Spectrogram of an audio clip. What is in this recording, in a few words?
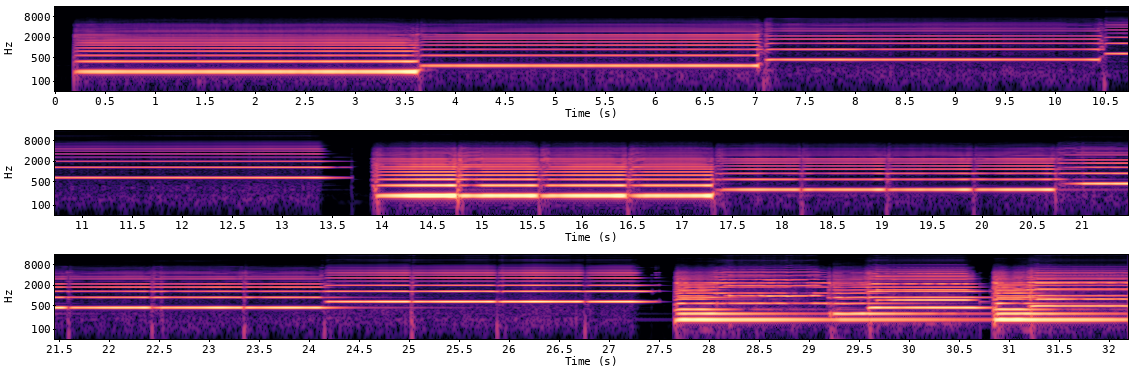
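Vln Yamaha pickup lo boost, violin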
